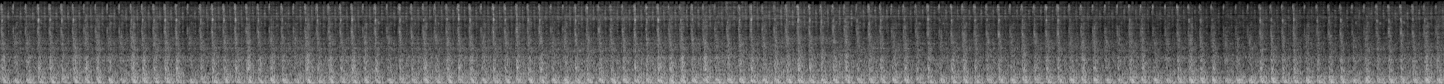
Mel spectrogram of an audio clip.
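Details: Fuel-injected Yamaha YBR125 single with a rapid, hard machine-gun-like knocking rattle and bad vibration that come and go at all road speeds; new piston and barrel fitted, clutch basket checked with no play, owner unsure if engine is bad, cause unknown.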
